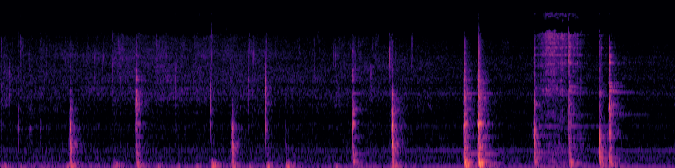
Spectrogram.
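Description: Wooden spoon stirring and turning raw marinated pork pieces in a nonstick pot, knocking against the pot roughly once a second, with the loudest knocks about seven and nine seconds in.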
